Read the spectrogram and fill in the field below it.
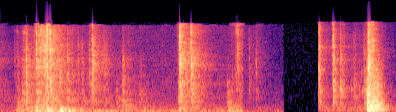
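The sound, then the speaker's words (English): Sharp mechanical clicks and rattles of an office door being locked, coming in several bursts separated by a brief silence, with no voices. “Mac locked the office door and headed down the creaky stairs behind Tess.”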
